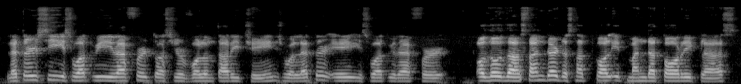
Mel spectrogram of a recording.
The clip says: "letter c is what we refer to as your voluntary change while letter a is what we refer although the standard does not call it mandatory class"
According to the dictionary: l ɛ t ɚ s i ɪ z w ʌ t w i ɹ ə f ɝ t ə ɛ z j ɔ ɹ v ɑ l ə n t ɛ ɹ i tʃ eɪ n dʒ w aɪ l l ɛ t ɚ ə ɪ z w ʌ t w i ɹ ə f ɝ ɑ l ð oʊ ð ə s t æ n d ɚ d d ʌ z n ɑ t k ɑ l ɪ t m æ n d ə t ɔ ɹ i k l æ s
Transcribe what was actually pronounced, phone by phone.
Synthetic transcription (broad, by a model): l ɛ t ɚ s i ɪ s w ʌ t w i ɹ ə f ɝ t ə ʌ s j ɔ ɹ v ɑ l ə n t ɛ ɹ i tʃ eɪ n dʒ w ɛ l l ɛ t ɚ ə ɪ s w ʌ t w i ɹ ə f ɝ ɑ l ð oʊ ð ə s t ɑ n d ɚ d d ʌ s n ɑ t k ɑ l ɪ t m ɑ n d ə t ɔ ɹ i k l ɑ s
